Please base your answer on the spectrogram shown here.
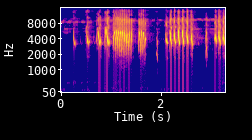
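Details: Clear tutoring recording of a Javan bush lark: spaced chirps lead into a dense buzzy rattle, followed by isolated notes and a quick run of sharp repeated chirps.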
